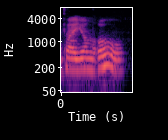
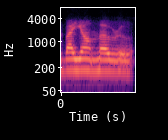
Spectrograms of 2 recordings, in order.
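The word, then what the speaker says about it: וַיֹּאמְרוּ: All right, Sharon, Vayomru. Okay. So the schwa under the mem is not pronounced then. That's right. It's not vayom moru.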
